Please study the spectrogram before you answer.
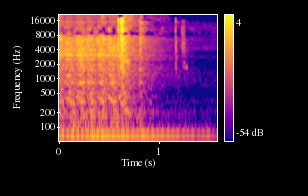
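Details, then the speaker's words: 1989 Pontiac Trans Am GTA unregistered 17 years, fuel pump heard priming, starting fluid used: engine catches with a rough, heavy rush then sags and fades instead of idling; hard start, cause unknown. "Something's got to make it bark off. I don't understand why it's so unhappy, but something is unhappy."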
